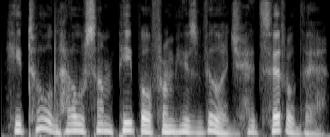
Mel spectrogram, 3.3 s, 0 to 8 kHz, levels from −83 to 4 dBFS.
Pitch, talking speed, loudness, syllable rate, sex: 130 Hz, 200 wpm, -17 LUFS, 5.0 syllables/s, male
